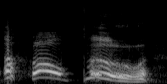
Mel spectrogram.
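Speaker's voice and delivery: high-pitched laugh into a scoff; amused little mouse pooh-poohing. A narrator's reading. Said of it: "The mouse started to laugh".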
